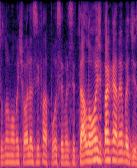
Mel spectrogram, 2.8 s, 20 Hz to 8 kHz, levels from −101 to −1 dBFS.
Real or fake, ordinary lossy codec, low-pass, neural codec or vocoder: real; none; none; none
